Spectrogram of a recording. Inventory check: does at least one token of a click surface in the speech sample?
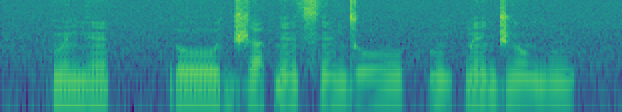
no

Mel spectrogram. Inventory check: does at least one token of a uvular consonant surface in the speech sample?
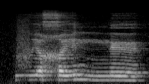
yes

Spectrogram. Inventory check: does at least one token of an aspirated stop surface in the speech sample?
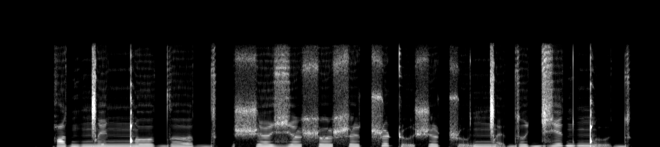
no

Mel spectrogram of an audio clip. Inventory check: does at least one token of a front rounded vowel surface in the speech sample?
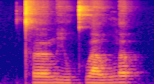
yes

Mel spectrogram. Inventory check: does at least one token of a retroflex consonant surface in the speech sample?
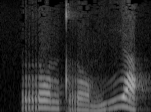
no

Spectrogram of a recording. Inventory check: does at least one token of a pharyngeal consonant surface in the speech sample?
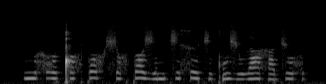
no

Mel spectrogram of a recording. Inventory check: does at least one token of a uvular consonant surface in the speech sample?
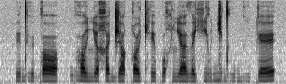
yes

